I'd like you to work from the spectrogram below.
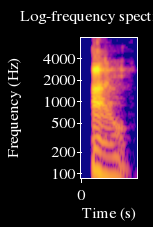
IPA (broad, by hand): ae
